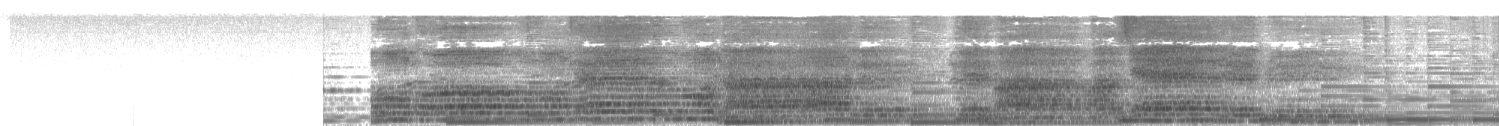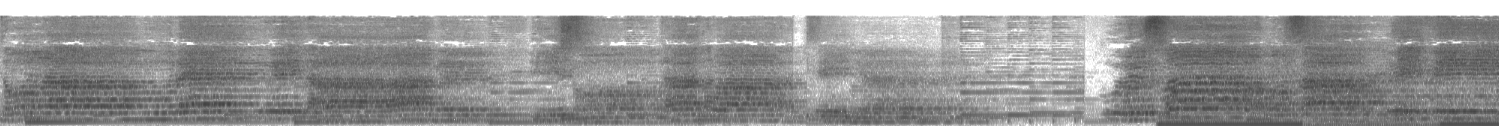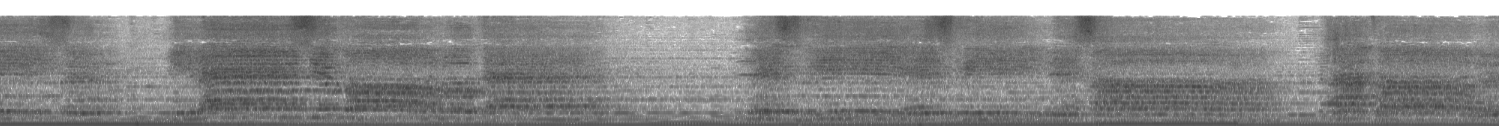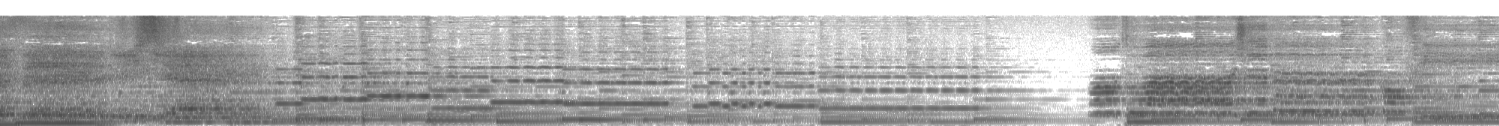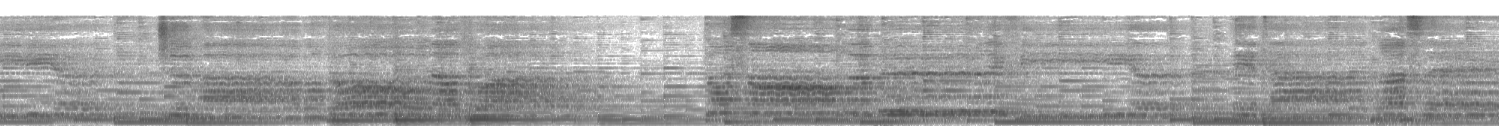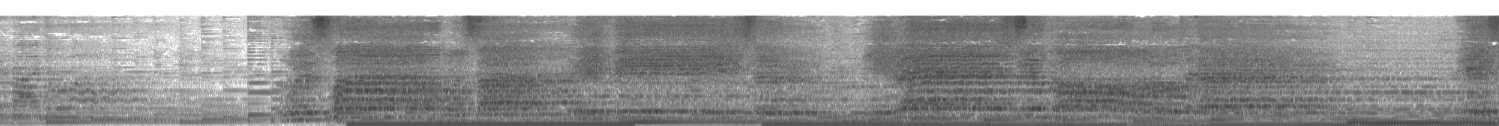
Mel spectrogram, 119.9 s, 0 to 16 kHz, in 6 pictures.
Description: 2022 CHANTS MYSTIQUES audio closed https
